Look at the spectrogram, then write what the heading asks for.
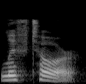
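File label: "liftover", English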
